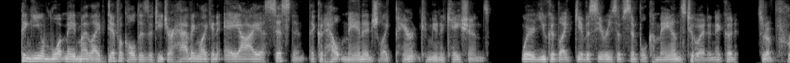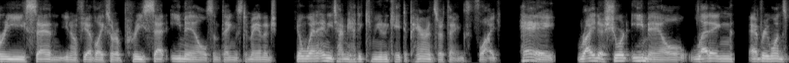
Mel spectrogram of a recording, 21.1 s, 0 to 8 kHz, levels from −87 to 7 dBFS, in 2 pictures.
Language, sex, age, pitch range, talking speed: English, male, 30-49, 100-120 Hz, 215 wpm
